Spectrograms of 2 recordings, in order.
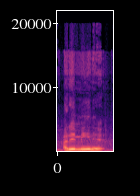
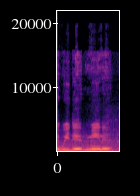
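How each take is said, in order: First: Higher and louder, a put-on childish denial; sing-song childish protest; mock whiny kid excuse. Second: Said in the usual way. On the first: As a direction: play the kid who swears it was an accident. Mocking a kid's excuse.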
